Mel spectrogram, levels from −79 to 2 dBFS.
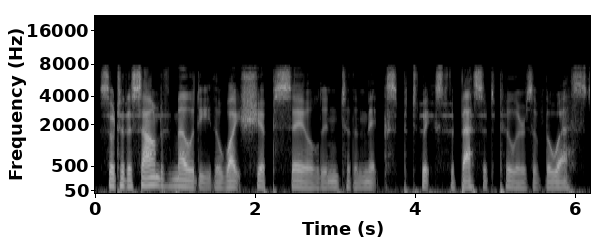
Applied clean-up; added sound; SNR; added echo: neural diffusion model UNIVERSE++.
